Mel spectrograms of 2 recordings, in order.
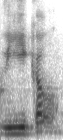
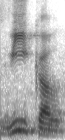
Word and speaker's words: vehicle: we got vehicle vehicle it is not vehicle h is silent in the british pronunciation so it is vehicle lots of vehicles are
